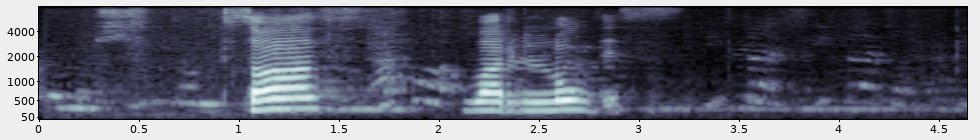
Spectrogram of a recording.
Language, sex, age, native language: Icelandic, male, 10, Icelandic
